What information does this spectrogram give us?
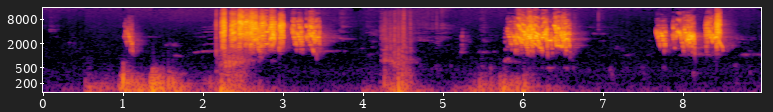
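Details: Happy budgerigar chirping in three separate bursts of harsh, buzzy chatter, with low thumping and rustling noises between them.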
